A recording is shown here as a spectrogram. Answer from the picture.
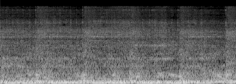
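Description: A heavy metal band playing live and loud, with distorted electric guitars and a drum kit, heard from within the crowd.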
